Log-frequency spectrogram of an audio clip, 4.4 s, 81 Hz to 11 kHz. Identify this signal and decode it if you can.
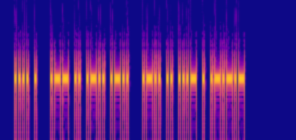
Morse code, heard as a keyed tone, about 37 wpm, 700 Hz. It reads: HE WILL LIVE.
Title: Sentences from Top 200 Words 40wpm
